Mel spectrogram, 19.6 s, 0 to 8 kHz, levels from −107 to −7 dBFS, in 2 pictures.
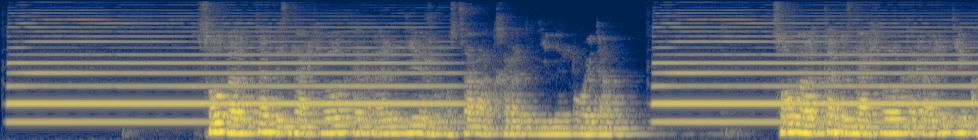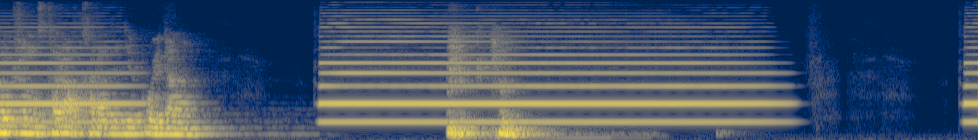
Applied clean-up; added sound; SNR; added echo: none; Wind instrument, woodwind instrument; 6 dB; reverberation time 0.9 s.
